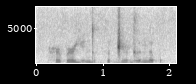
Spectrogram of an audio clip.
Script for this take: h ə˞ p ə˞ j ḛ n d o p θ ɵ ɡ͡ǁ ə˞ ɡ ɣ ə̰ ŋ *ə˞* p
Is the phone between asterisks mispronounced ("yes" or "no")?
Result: yes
